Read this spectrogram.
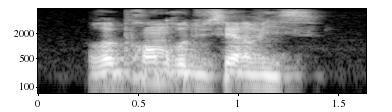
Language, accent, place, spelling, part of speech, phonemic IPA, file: French, France, Lyon, reprendre du service, verb, /ʁə.pʁɑ̃.dʁə dy sɛʁ.vis/, LL-Q150 (fra)-reprendre du service.wav
- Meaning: to go back to work after a long absence, to get back into action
